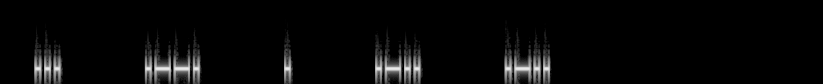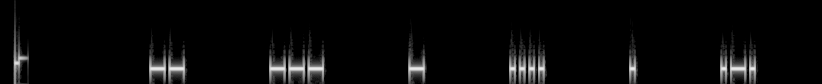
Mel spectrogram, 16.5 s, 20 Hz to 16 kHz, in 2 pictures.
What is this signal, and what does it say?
Morse code, heard as a keyed tone, about 25 wpm, spaced as for 9 wpm, 700 Hz. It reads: SPELL MOTHER
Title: 6x Character Spacing - Top 200 Words - 25wpm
